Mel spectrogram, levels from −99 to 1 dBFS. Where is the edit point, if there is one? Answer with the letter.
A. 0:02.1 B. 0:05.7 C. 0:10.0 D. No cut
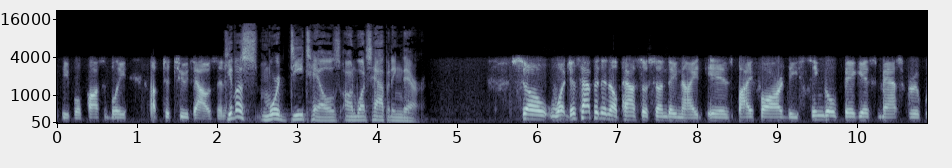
A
